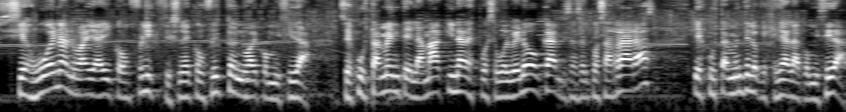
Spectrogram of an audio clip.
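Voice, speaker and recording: With ordinary pitch variation, a man talks in a high voice at a very fast pace while noticeable background noise carries on. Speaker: comedy teacher. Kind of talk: lecture.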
